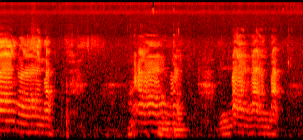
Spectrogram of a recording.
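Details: Female domestic cat making funny noises while her owner feeds her: three drawn-out, wavering meow-like yowls, each about a second long, separated by short pauses, with a person's voice talking in between.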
